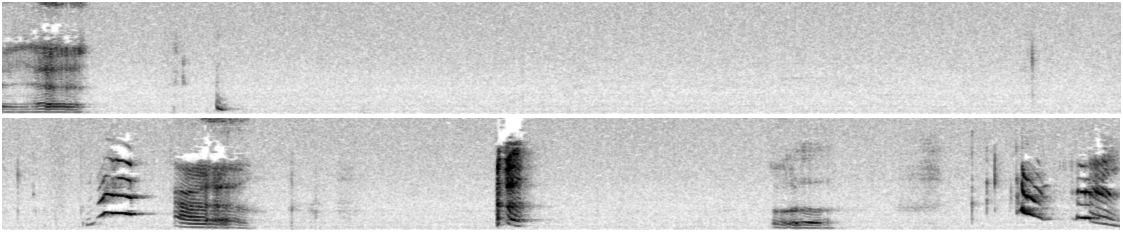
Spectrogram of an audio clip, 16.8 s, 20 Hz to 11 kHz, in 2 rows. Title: 4 mthsBaby Hiccup & talking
